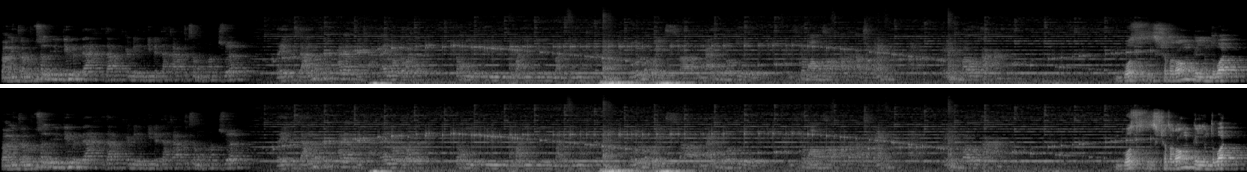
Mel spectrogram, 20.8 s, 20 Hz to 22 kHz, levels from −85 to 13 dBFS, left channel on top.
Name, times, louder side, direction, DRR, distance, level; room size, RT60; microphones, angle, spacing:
voice 1, 0.0-3.9 4.6-7.0 7.6-10.0 10.5-12.8 13.1-14.7 15.7-16.7, right 1 dB, 40° left, -5 dB, 1.7 m, -42 dB
sound 1, 4.1-19.2, right 2 dB, 15° right, 0.4 m, -43 dB
sound 2, 5.8-6.7 8.5-15.3 15.6-16.1 17.4-17.6, equal, 10° left, 1.4 m, -32 dB
voice 2, 18.6-20.4, right 4 dB, 70° right, 6 dB, 0.5 m, -28 dB
5.2 x 4.9 x 4.0 m, 1.4 s
head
